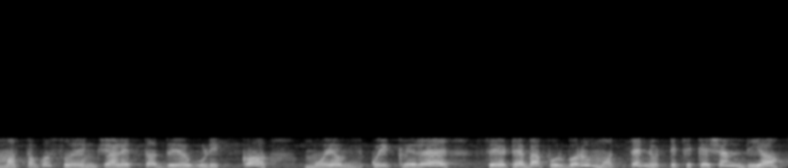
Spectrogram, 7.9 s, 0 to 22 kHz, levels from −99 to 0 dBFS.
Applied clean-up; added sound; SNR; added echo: none; none; none; reverberation time 1.2 s.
